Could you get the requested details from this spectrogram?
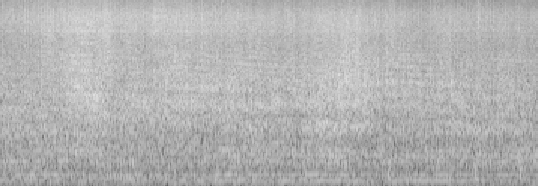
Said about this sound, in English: Paul touches down in an air taxi on the helipad at the Royal Prince Alfred Hospital in Sydney.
